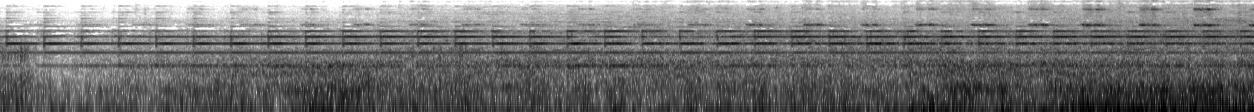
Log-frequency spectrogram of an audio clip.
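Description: A freight train rumbles past.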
